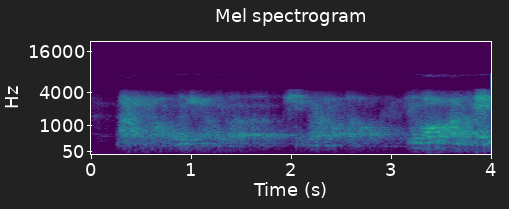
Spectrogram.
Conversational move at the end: listening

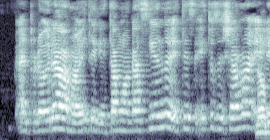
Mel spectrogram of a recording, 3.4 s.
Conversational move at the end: taking over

